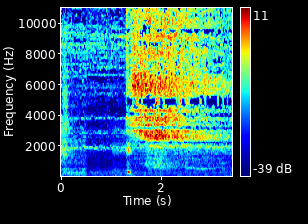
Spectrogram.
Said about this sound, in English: Are you breathing like that? It's like 30 degrees in here.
